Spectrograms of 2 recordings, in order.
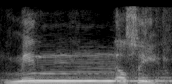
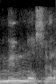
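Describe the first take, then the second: First: The nasal n sound is held longer. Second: The nasal n sound is cut short. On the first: The speaker calls it right. "انما الصحيح من نصير، اغن بمقدار حركتين اتنين" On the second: The speaker calls it wrong. "اقول من نصير على طول، يبقى كده انا بخطأ"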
